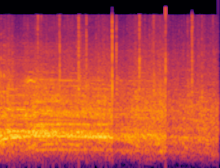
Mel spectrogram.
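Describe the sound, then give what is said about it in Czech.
Sustained, dense applause from a large crowd of members of the US Congress as Ukrainian President Volodymyr Zelensky is presented, a steady roar of many hands clapping with faint cheers mixed in, holding loud throughout before easing slightly toward the end. “Jako kdyby ho nechtěli přes ten potlesk kongresmeni vůbec pustit ke slovu.”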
